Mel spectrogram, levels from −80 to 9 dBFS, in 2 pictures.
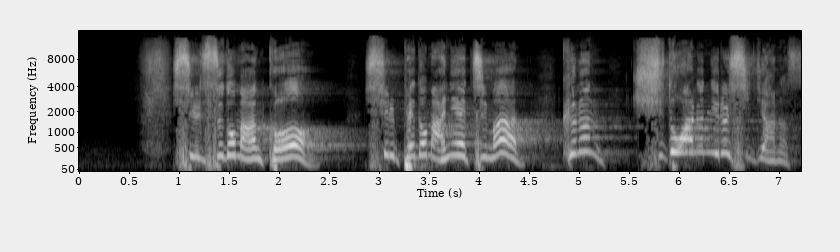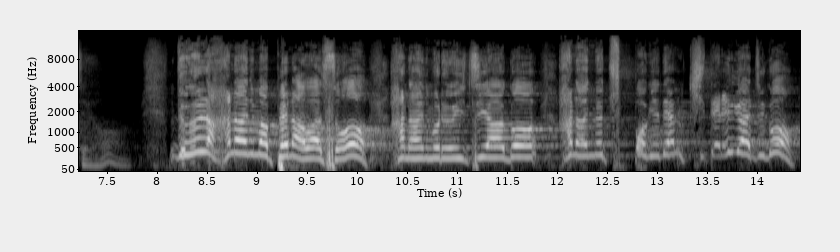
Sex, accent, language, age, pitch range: male, native, Korean, 40-59, 205-305 Hz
